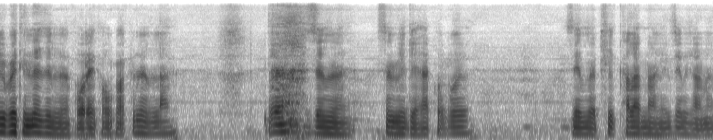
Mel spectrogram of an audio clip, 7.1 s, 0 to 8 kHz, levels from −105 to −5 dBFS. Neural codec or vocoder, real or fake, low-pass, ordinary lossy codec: codec, 24 kHz, 1 kbps, SNAC; fake; 7.2 kHz; none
